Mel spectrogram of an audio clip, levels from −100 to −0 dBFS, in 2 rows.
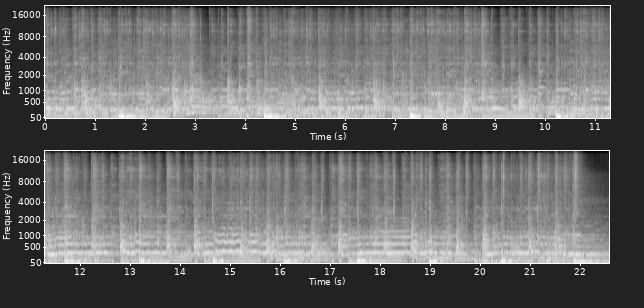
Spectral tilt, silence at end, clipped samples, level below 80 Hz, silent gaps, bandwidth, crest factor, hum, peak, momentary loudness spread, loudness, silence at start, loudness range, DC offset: -6 dB/octave; 0 s; under 0.1%; -22 dBFS; none; over 20 kHz; 16 dB; none; 0 dBFS; 5 LU; -17 LUFS; 0 s; 1 LU; under 0.1%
